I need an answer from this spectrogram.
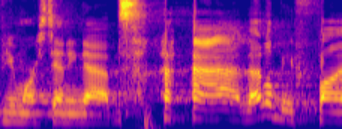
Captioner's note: laughs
